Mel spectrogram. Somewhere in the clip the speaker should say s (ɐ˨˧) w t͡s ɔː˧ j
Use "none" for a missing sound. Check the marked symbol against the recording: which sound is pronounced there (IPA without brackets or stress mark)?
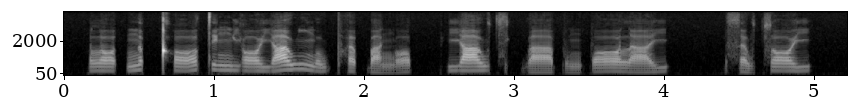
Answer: ɐ˨˩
